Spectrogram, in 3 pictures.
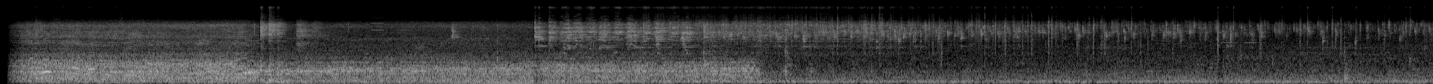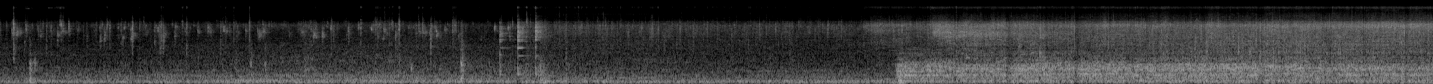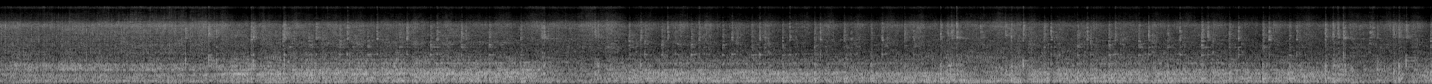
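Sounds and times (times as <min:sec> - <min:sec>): wok burner rushing: 0:00.1 - 0:12.7, 0:16.8 - 0:42.9
food sizzling in hot oil: 0:04.5 - 0:42.9
ladle clinking on wok: 0:05.3 - 0:08.3.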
